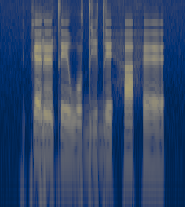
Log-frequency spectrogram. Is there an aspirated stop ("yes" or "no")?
no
